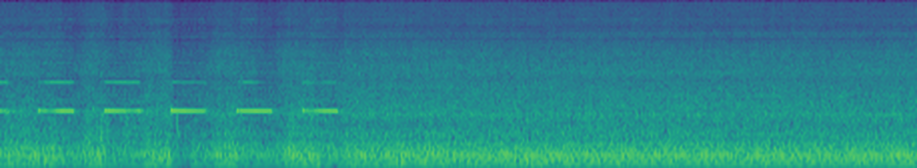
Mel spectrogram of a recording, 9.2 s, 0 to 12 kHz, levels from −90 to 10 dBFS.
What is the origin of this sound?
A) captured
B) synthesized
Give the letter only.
B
